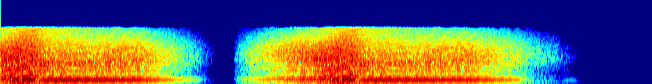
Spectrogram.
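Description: Sound effect of a car driving past, played twice in identical copies. Each pass swells up, peaks with the engine note dropping in pitch as the car goes by, then fades away. The first pass dies out about two seconds in, and the second rises soon after and fades away near the end.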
